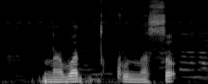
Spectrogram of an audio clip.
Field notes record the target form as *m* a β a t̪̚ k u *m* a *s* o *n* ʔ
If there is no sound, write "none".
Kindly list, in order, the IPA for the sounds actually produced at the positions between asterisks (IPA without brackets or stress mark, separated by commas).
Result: n, n, s, none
